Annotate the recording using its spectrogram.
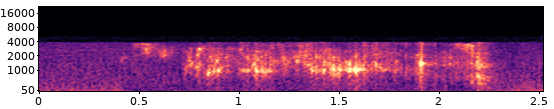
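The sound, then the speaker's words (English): Liquid is poured as a libation toward the West in a short, quiet stream, trickling and splashing for about two seconds with a couple of distinct drips near the end. “I like to pour libations to the West, and I say Ashe.”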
